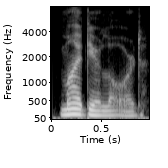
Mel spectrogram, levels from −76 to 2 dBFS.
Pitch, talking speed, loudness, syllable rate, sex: 120 Hz, 185 wpm, -15 LUFS, 3.6 syllables/s, male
